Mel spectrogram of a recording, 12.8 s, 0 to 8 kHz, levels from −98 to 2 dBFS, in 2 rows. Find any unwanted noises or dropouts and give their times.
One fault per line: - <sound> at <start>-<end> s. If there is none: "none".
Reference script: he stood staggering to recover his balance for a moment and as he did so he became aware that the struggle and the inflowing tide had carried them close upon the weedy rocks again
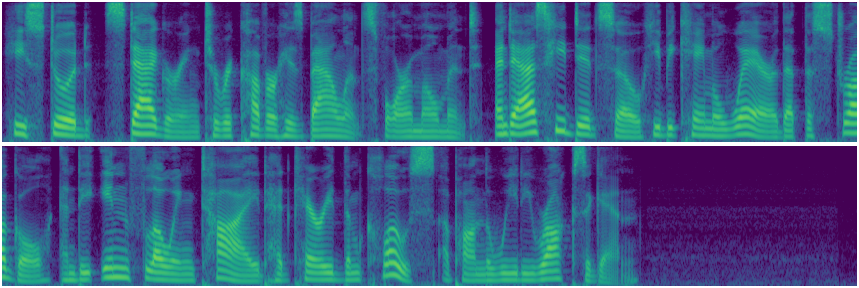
none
